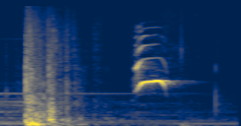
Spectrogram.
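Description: Film sound effect of a heavy thud a quarter-second in, a body hitting the floor after a frying-pan blow. About a second later comes a short, high-pitched voice sound that rises and then holds.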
